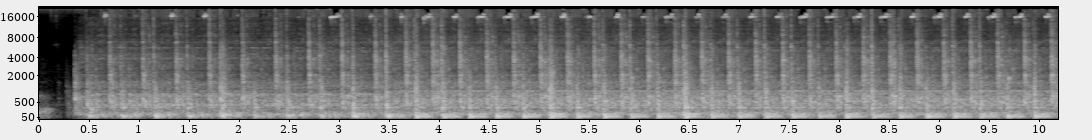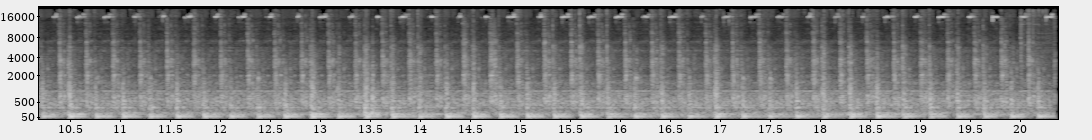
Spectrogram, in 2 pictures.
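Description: A sewing machine stitches a doll bodice in one long steady run, its needle chattering in a fast, even rhythm of rapid mechanical clicks, close and fairly loud from start to finish.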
